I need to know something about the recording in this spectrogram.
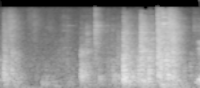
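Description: Metal tools and fittings clinking and rattling as a hand rummages in a plastic socket-set case. The clatter starts a little under a second in and is busiest near the end.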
